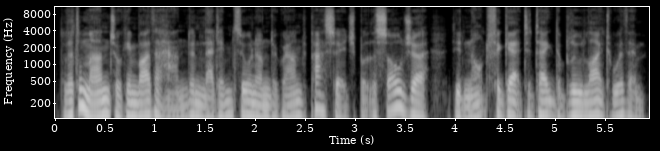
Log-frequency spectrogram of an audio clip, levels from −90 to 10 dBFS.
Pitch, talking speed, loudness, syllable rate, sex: 100 Hz, 285 wpm, -20 LUFS, 6.3 syllables/s, male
